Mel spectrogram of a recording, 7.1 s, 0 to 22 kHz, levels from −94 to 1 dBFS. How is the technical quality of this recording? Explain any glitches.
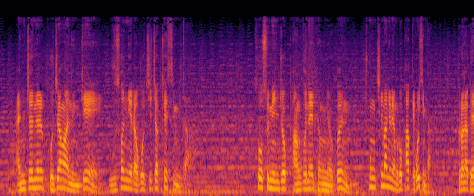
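There's one real glitch, and it's right at the tail. From 5.57 s through to the end, there's a time-stretched section where the audio suddenly runs at double speed but the pitch doesn't budge. The likely cause is software squeezing that stretch to fit a shorter slot, keeping pitch by chopping out short slices and butting the rest together. That's why it comes across rushed.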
